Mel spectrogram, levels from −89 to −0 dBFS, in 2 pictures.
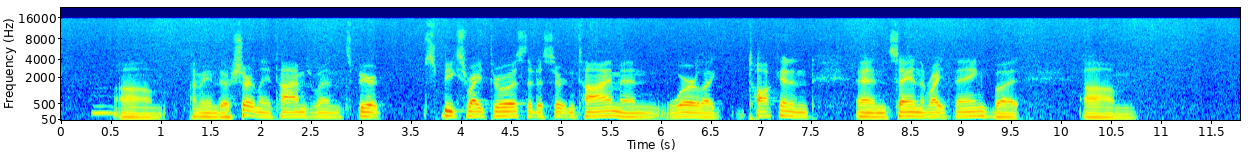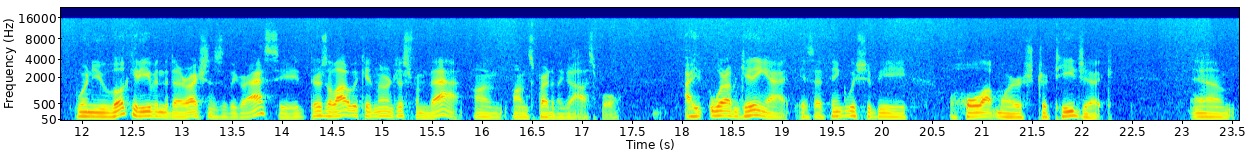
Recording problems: hiss; noticeable; throughout; 15 dB below the speech

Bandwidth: 15.5 kHz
